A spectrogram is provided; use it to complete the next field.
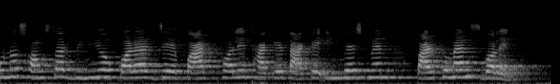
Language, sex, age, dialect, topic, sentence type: Bengali, female, 25-30, Northern/Varendri, banking, statement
